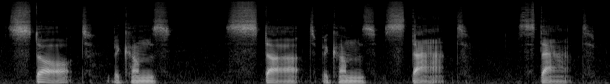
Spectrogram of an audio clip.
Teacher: the start vowel fronts instead of being at the back of the mouth it's at the front of the mouth in terms of tongue position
